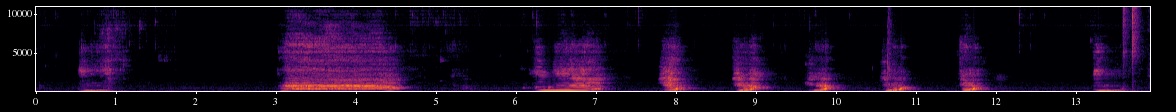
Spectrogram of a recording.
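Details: A solo humpback whale singing at the Silver Bank, Dominican Republic, in 2015: low grunts, a long rasping moan, then a run of quick rising whoops, part of a song with repeated sections consistent in pitch and timing.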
